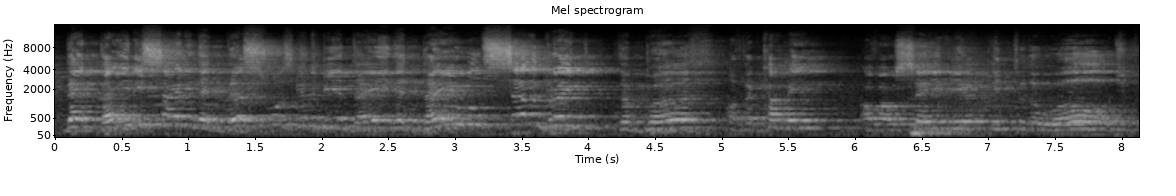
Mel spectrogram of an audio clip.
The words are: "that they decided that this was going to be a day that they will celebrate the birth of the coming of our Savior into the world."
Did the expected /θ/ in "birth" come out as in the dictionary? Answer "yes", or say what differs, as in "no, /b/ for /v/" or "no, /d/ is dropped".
yes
